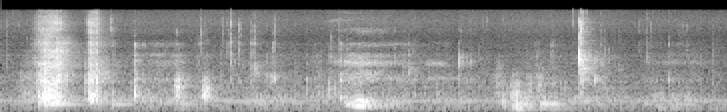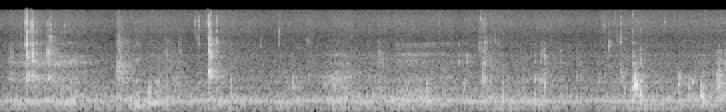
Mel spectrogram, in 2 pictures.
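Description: Close-up chewing and mouth sounds of someone eating ogbono soup with maize fufu by hand, with sharp clicks and smacks scattered through, the loudest just after the start.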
